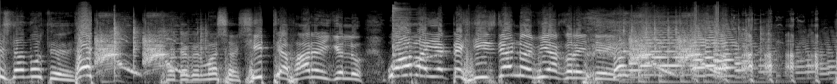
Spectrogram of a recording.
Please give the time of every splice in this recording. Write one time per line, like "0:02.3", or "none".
0:01.6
